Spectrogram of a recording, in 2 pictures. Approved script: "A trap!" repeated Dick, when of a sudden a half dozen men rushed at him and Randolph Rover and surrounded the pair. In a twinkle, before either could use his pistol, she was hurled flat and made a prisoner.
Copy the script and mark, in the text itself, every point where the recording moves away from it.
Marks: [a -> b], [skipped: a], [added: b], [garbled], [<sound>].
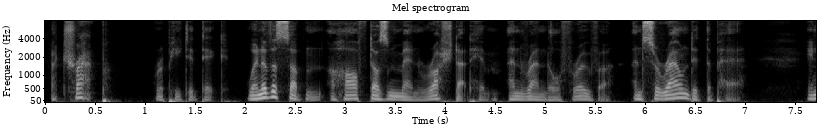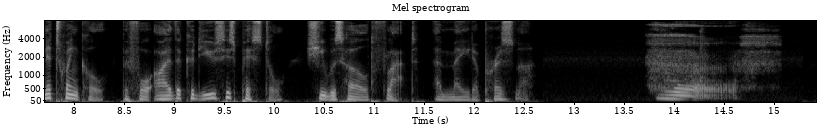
"A trap!" repeated Dick, when of a sudden a half dozen men rushed at him and Randolph Rover and surrounded the pair. In a twinkle, before either could use his pistol, she was hurled flat and made a prisoner. [sigh]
